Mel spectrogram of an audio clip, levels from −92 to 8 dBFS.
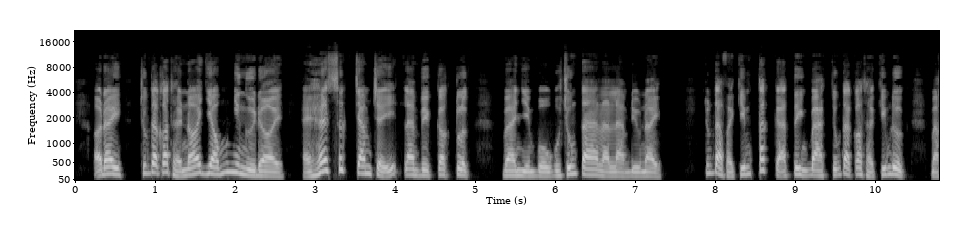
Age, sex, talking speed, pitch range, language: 20-39, male, 250 wpm, 145-210 Hz, Vietnamese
